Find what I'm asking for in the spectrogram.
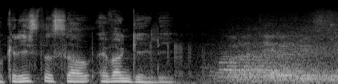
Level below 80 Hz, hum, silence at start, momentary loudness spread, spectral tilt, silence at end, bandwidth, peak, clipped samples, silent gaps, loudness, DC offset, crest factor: -46 dBFS; none; 0 s; 14 LU; -5 dB/octave; 0 s; 15 kHz; -6 dBFS; under 0.1%; none; -22 LUFS; under 0.1%; 16 dB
